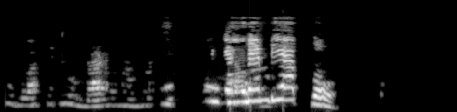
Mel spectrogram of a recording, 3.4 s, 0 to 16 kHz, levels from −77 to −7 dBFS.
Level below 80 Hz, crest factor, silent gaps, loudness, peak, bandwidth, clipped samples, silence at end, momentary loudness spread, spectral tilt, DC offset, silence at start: -70 dBFS; 18 dB; 1.35-1.50 s, 2.26-2.32 s; -15 LUFS; 0 dBFS; 9.4 kHz; under 0.1%; 0.9 s; 22 LU; -2.5 dB/octave; under 0.1%; 0.15 s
